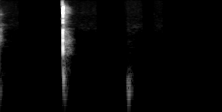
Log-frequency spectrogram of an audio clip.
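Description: Computer mouse clicks: a sharp click about half a second in and a softer, duller tap just over a second in, with dead silence between.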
